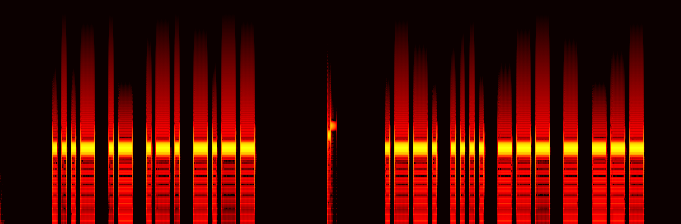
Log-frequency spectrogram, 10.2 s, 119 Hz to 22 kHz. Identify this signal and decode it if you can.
Morse code, heard as a keyed tone, about 17 wpm, 700 Hz. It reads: VARY PHOTO
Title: Sentences from Top 1200 Words - New Word Drill - 17wpm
